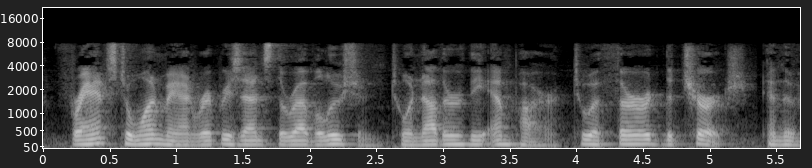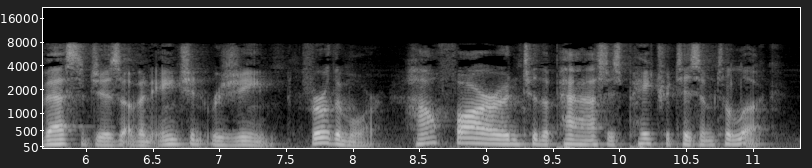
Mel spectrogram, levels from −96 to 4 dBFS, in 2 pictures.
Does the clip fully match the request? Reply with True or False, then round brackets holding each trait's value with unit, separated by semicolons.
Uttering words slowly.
False (175 wpm)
